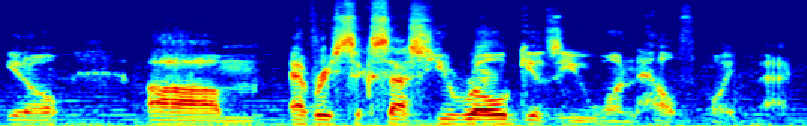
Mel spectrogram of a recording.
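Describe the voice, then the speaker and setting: A man's voice: medium pitch, steady tone, normal speed, sharp tone, soft background music, low-quality recording. A man acting as game master, narrating and explaining the rules of a tabletop horror roleplaying game in a conversational way.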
